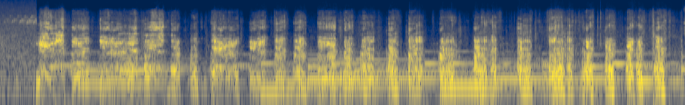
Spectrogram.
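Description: A string of short, noisy animal calls, roughly two a second, over background music with held low notes.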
